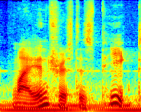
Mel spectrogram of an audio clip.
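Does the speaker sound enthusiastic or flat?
enthusiastic. It is said with exaggerated, lively interest.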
